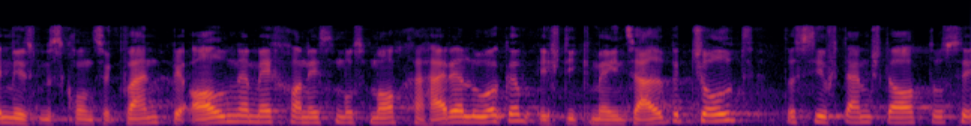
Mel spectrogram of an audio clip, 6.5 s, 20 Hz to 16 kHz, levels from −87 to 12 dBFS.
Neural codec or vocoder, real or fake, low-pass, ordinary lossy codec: codec, 16 kHz, 8 kbps, FunCodec, trained on LibriTTS, 25 frames a second; fake; 7.2 kHz; none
